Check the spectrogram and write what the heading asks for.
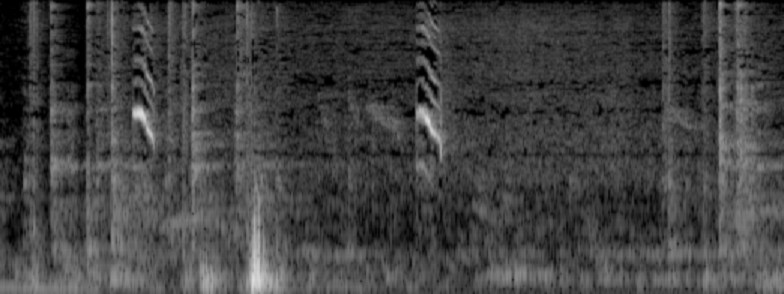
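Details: Javan grey-throated white-eye (opior jawa) giving two loud, sharp whistled notes that slur downward, about three seconds apart, among scattered clicks, knocks and low thumps.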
